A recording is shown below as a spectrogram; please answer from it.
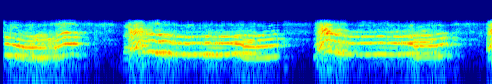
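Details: Dog howling together with a person: three long, wavering, tonal howls of one to two seconds each, slightly falling at the ends, with short silent gaps between.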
